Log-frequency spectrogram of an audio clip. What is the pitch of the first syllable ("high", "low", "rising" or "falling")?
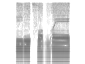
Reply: high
